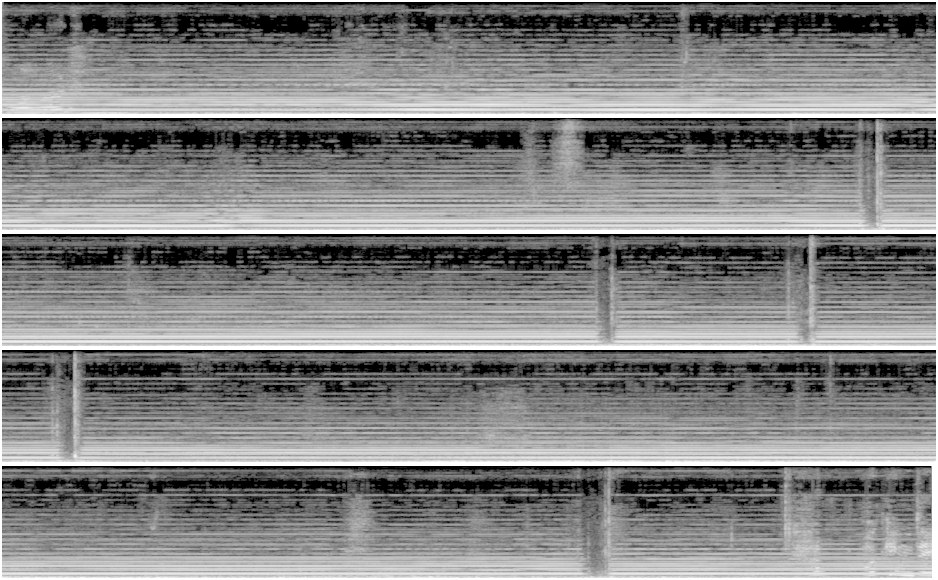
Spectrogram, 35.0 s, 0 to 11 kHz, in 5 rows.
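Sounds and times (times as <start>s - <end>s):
low rumble of moving car: 0.0s - 35.0s
car horn held down: 17.7s - 34.9s.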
